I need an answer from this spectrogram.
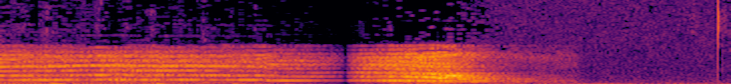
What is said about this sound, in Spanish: se escuchó el elefante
